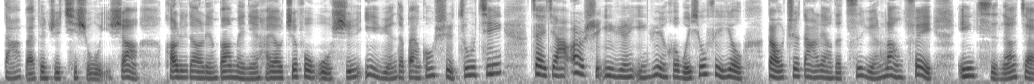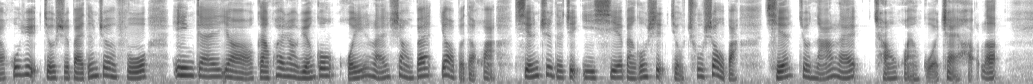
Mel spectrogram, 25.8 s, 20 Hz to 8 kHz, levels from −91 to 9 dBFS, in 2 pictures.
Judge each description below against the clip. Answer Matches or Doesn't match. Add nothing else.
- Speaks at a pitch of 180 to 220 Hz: Matches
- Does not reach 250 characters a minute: Matches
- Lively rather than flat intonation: Doesn't match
